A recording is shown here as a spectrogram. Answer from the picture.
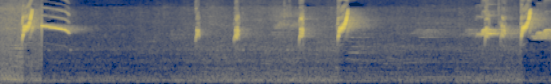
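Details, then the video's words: Blue-winged minla giving a luring song: sharp high chips and short whistled notes, spaced irregularly about every half second to a second, with a quiet low background hum. "Chim khướu lùn cánh xanh hót mồi cực đỉnh/Khướu lục cánh xanh hót căng lửa kích mồi siêu chuẩn"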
